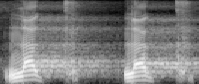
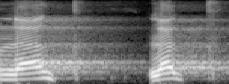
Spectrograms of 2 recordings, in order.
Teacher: Kaf ini apabila kita sukun, maka dia itu membentuk lelehan atau hamas ya. Jadi ketika kita mensukun kaf, kita menghembuskan nafas sedikit, itu membentuk hamas.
